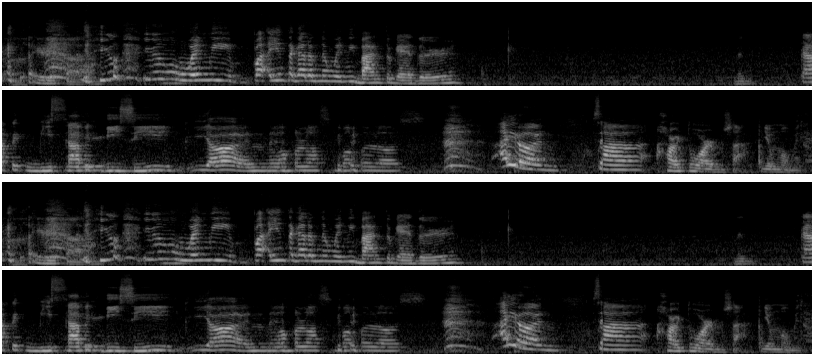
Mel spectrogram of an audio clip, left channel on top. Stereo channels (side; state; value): both; normal; correlation 0.54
